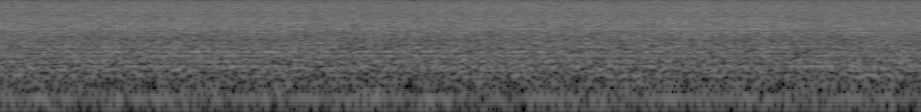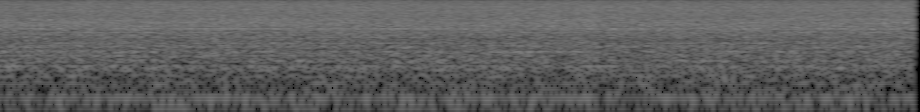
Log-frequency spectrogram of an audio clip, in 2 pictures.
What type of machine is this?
fan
